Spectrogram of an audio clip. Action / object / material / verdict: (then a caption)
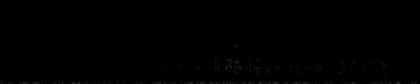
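scrape / felt-tip marker on a paper coloring page / paper / none. A blue marker is stroked back and forth across a paper coloring book page, rubbing and scratching the surface. Quick, scratchy strokes with a bright hiss start out spaced apart, then run together into a faster, denser scribble before easing off. The sound stays soft and close throughout.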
